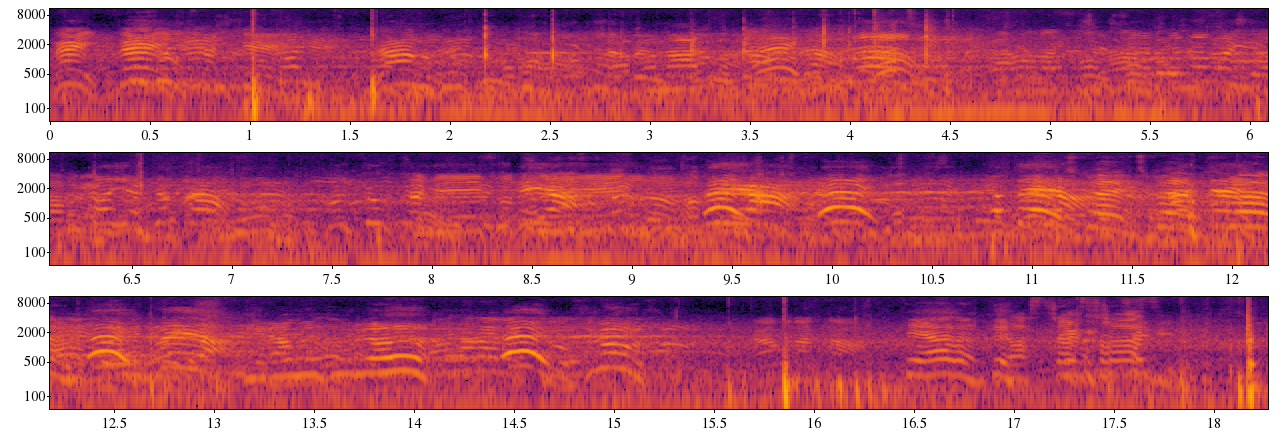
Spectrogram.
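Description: Footballers' voices shouting and calling to one another across an outdoor pitch during play, many short calls overlapping and busiest in the middle, with a few sharp knocks.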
